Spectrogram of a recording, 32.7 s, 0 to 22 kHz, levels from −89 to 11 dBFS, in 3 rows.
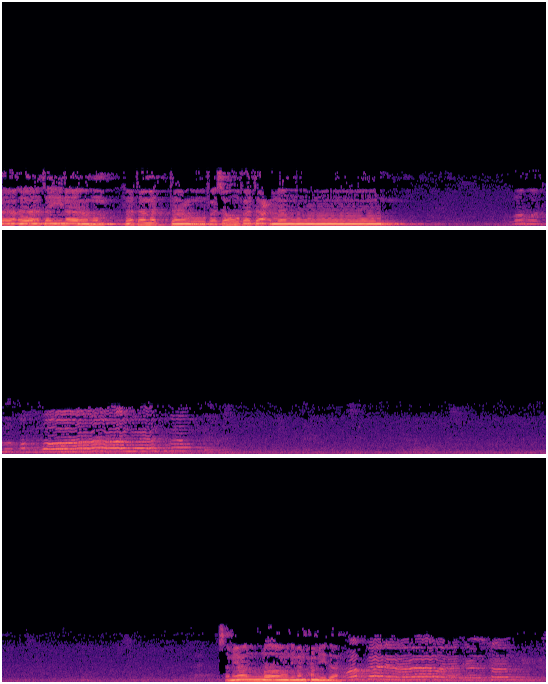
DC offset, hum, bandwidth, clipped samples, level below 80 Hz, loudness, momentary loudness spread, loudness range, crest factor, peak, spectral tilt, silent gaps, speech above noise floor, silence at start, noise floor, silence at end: under 0.1%; none; 5.8 kHz; under 0.1%; -54 dBFS; -17 LUFS; 20 LU; 18 LU; 12 dB; -6 dBFS; -6 dB/octave; none; 31 dB; 0 s; -46 dBFS; 0 s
